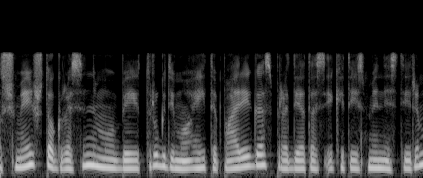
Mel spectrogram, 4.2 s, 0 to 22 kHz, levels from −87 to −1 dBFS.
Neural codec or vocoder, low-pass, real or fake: none; 7.2 kHz; real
